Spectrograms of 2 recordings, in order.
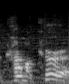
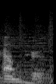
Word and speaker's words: Kamakura: And I am probably butchering the pronunciation of Kamakura. Uh, but generally they pronounce all the vowels. So, Kamakura, I think that's right.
